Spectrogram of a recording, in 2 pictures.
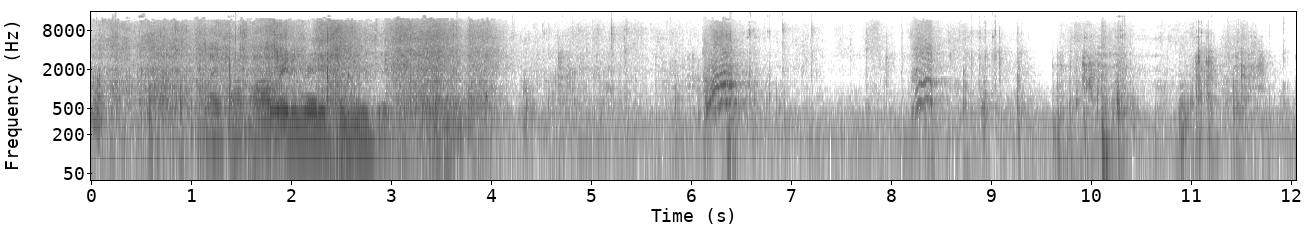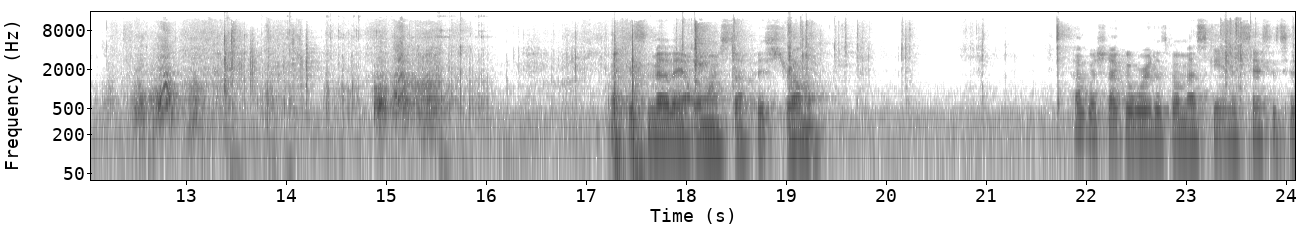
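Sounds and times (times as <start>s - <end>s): fabric bag rustling: 0.0s - 9.0s
zipper being pulled shut: 6.0s - 6.8s, 12.4s - 13.4s, 14.8s - 15.9s.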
